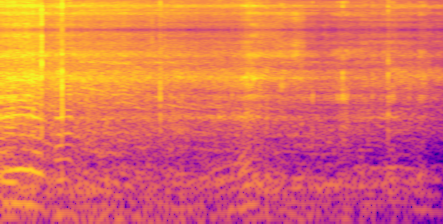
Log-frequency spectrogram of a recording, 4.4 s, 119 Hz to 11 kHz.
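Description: Two-stroke motocross bike engine (TM Racing MX 144) running under throttle, its pitch rising and falling, with wind rushing over the microphone. The sound fades out steadily toward the end.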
